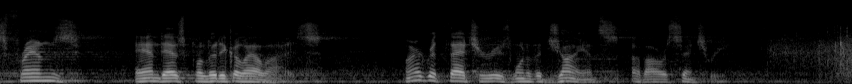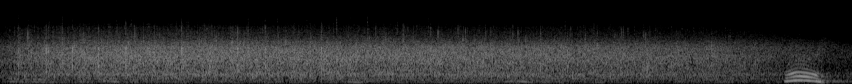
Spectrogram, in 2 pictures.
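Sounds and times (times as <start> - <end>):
audience applause: 7.7 - 17.0.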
